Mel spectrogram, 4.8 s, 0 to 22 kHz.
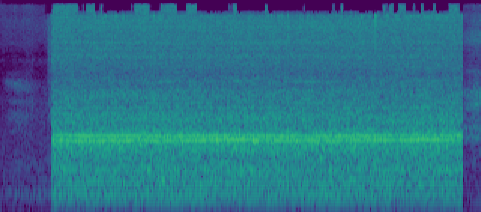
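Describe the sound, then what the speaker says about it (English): A hood hair dryer switches on abruptly and runs with a steady loud whirring drone and a fixed whine, then cuts off sharply. "I'm going back under the dryer for 15 minutes"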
